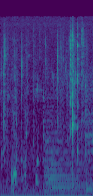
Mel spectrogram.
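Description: Drinking water from a bottle in hot weather: a few soft gulps and sloshing liquid sounds over a couple of seconds, with a faint throaty tone partway through.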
